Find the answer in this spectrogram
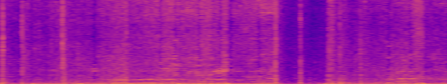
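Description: Several sharp fireworks bangs over the noise of a busy street, with people's voices.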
